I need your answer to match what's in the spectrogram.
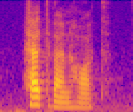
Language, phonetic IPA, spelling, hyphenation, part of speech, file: Hungarian, [ˈhɛtvɛnɦɒt], hetvenhat, het‧ven‧hat, numeral, Hu-hetvenhat.ogg
- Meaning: seventy-six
